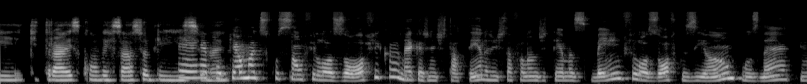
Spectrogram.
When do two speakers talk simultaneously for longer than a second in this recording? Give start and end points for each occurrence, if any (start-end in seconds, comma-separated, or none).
none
